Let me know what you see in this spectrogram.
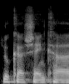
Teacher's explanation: Auch im Russischen wird der Name mit Endung eher wie A gesprochen. Oder ja, wie ein sehr kurzes A. · Term: Ankanje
